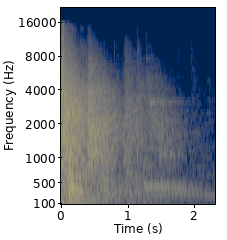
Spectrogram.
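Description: A wooden board, fired as simulated tornado debris, smashing into a brick wall test panel: a loud crack of splintering wood right at the start, then the noise dying away over about a second and a half.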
